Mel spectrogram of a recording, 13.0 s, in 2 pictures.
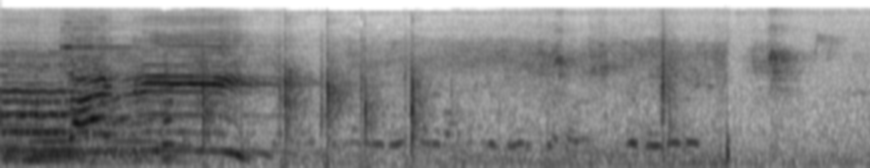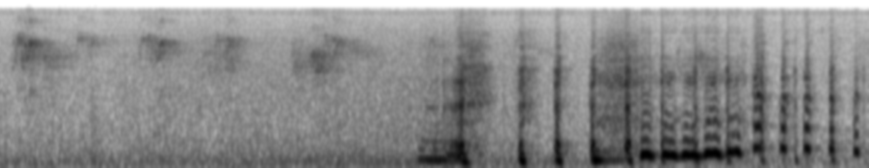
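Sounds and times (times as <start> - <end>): sparrows chirping: 2.3 - 9.6, 11.6 - 12.1.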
